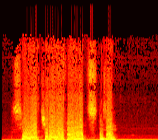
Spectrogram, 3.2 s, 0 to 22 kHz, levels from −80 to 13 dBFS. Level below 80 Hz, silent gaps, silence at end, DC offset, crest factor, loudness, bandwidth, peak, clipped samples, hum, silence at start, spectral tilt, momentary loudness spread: -22 dBFS; none; 0 s; under 0.1%; 10 dB; -9 LUFS; 17.5 kHz; 0 dBFS; 0.1%; none; 0.05 s; -4 dB/octave; 18 LU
